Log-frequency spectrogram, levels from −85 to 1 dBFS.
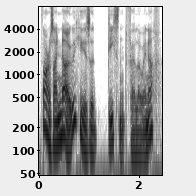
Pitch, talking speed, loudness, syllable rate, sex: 130 Hz, 270 wpm, -15 LUFS, 6.7 syllables/s, male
